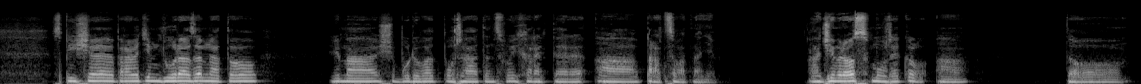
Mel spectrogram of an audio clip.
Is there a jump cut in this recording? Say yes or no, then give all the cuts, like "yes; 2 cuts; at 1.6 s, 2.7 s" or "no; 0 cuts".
no; 0 cuts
